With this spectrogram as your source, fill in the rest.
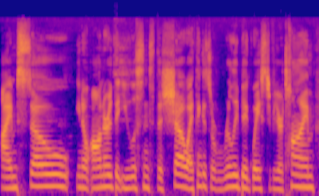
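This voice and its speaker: A woman with a fairly low, smooth, steady voice hosts a casual podcast, talking fairly quickly. She is blunt, swears freely, and jokes and laughs a great deal, speaking into a studio mic positioned off to the side with no echo.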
